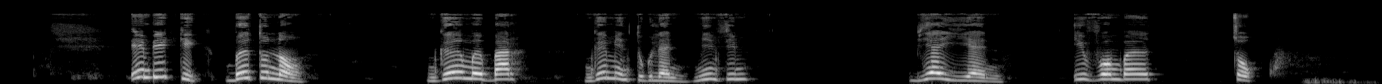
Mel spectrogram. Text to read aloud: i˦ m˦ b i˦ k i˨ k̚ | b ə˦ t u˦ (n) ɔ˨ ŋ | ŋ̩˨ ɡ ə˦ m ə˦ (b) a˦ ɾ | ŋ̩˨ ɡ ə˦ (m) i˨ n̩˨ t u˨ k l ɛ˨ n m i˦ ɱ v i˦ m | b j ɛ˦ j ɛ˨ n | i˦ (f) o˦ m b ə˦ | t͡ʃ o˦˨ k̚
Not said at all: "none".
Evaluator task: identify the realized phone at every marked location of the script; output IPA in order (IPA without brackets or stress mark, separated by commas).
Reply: n, b, m, v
